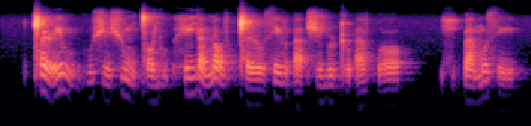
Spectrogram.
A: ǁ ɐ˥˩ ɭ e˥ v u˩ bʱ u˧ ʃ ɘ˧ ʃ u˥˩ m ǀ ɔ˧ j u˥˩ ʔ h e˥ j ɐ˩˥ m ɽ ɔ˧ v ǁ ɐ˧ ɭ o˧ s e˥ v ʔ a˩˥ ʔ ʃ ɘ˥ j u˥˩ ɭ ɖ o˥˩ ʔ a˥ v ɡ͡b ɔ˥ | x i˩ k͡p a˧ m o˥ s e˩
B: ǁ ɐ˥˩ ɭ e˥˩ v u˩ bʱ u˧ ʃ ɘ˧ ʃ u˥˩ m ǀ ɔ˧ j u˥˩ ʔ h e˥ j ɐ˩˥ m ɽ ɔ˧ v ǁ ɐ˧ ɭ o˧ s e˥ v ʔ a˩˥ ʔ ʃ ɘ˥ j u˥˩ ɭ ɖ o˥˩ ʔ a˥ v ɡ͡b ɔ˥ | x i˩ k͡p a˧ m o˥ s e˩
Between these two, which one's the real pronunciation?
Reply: A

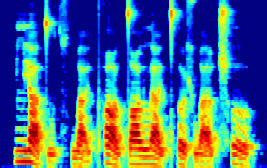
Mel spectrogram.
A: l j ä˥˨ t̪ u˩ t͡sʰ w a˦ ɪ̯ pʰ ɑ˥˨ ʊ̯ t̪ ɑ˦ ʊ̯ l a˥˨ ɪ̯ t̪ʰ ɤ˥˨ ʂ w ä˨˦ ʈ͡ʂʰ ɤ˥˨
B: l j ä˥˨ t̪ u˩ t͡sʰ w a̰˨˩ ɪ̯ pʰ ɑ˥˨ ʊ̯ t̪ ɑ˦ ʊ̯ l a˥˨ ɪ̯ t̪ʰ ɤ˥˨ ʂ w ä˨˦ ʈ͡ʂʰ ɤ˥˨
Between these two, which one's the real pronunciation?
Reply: B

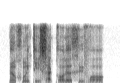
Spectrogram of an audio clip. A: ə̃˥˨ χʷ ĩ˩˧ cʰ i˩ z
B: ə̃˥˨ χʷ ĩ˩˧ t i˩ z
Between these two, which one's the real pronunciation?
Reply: B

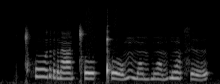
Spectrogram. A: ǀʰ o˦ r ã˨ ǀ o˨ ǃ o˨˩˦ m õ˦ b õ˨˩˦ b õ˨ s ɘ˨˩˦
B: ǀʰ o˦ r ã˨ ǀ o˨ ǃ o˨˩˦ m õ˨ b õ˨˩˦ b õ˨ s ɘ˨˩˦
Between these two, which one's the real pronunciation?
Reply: B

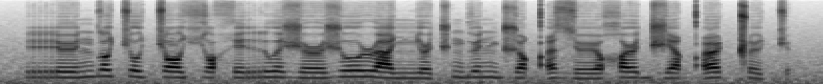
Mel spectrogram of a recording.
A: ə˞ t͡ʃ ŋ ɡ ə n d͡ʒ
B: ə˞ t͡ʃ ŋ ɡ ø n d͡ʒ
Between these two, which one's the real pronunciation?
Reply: B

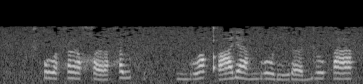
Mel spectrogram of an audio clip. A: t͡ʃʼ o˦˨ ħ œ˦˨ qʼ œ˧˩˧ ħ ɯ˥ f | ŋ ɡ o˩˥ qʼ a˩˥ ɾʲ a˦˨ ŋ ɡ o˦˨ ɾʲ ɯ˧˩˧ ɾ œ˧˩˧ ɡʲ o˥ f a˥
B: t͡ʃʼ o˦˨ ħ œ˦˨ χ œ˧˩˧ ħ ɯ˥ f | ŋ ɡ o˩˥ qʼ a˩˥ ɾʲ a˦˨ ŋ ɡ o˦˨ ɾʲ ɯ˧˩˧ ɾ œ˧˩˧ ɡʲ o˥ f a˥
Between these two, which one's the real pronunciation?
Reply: B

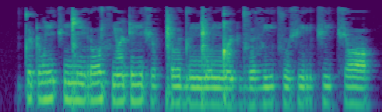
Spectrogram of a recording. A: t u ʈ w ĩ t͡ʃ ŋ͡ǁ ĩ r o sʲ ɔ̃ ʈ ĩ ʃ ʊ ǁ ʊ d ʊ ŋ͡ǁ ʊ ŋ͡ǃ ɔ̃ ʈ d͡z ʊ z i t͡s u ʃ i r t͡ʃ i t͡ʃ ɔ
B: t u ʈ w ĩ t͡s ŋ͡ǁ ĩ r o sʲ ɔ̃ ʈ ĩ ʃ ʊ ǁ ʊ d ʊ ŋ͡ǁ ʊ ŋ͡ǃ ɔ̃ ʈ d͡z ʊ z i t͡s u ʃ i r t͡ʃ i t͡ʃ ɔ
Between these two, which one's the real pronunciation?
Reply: A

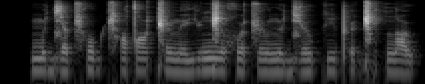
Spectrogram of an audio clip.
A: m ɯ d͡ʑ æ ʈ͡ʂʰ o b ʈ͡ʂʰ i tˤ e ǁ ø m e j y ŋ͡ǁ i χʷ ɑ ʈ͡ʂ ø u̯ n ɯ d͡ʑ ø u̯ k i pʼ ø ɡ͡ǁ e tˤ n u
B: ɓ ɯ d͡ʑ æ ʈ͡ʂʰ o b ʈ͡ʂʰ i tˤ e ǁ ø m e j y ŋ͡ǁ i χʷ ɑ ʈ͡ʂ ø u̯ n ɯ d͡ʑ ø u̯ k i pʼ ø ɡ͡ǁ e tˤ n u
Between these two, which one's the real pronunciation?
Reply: A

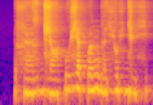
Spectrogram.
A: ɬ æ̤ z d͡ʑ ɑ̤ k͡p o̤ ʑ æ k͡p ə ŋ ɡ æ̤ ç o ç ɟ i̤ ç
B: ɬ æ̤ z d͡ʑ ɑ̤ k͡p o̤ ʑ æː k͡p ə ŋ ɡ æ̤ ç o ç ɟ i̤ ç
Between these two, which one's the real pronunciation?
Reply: A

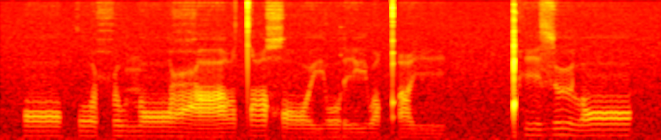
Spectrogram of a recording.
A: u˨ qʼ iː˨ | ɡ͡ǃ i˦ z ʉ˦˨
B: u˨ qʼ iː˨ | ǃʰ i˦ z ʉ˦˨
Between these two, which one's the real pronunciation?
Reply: B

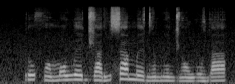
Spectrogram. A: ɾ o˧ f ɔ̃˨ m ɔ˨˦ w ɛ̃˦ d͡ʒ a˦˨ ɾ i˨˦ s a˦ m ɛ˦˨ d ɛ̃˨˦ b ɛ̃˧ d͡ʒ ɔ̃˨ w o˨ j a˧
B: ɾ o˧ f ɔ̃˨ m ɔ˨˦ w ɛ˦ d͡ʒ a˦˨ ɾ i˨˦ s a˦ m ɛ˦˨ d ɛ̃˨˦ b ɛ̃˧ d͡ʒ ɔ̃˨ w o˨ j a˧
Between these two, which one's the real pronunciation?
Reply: B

